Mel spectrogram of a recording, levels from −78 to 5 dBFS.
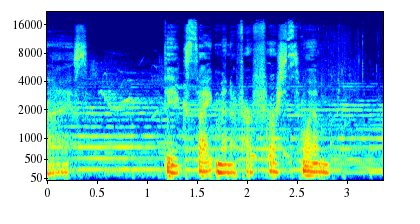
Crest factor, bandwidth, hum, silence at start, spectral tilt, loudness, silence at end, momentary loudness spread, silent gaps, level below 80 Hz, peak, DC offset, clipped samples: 16 dB; 18 kHz; none; 0 s; -5 dB/octave; -18 LUFS; 0 s; 10 LU; none; -44 dBFS; 0 dBFS; under 0.1%; under 0.1%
